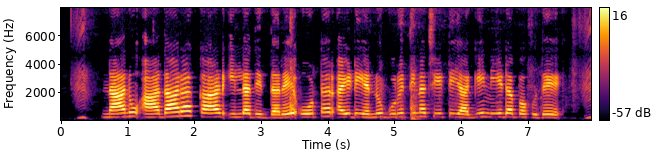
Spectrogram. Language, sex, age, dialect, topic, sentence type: Kannada, female, 18-24, Mysore Kannada, banking, question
